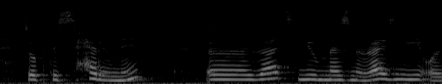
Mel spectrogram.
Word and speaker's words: بتسحرني: And the ni, which we pronounce as more ne in Lebanese when I'm speaking in real life. So بتسحرني, that's you mesmerize me or you charm me.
